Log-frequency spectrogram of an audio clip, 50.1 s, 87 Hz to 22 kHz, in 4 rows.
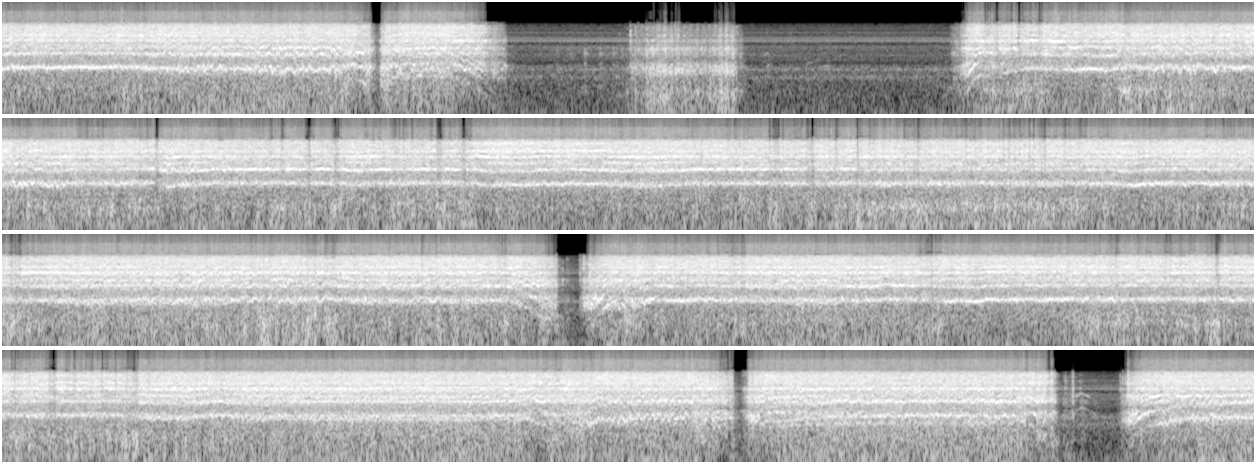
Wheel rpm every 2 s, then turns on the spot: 220, 160, 50, 10, 10, 190, 220, 230, 230, 220, 230, 230, 220, 210, 220, 120, 220, 220, 230, 230, 220, 150, 130, 170, 80.
6-8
